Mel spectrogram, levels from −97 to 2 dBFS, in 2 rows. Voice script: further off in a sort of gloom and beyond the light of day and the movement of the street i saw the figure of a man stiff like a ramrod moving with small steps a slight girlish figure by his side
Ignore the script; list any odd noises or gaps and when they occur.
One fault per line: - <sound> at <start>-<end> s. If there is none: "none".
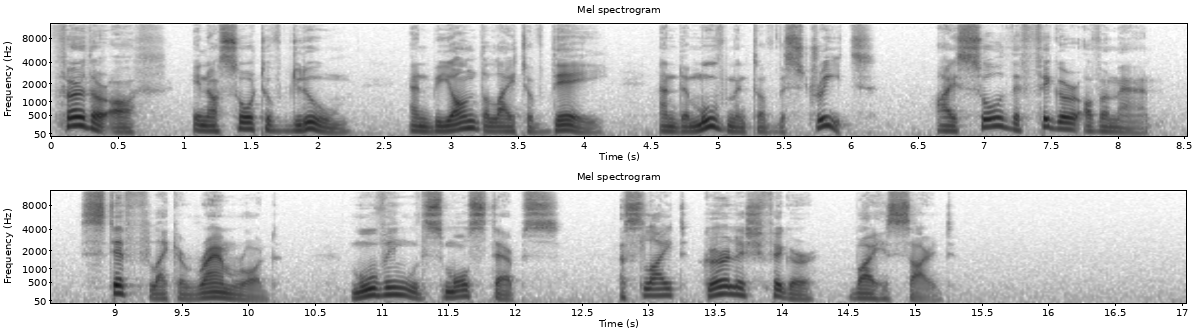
none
